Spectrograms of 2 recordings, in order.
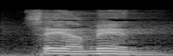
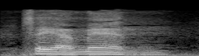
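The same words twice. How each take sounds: First: Loud "Say amen" with falling end; amen call again. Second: Loud call of "Say amen"; rally the church to answer. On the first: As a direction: push them to answer louder. (malakas ulit na tawag) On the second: (malakas na tawag sa amen) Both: Real, not acted. Pastor calling church to respond.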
